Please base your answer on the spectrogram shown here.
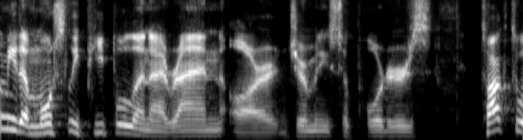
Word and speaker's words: Iran: By the way, I just want to say that it is actually pronounced Iran and not Iran. Iran and not Excuse me.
